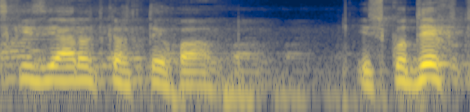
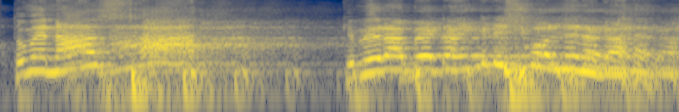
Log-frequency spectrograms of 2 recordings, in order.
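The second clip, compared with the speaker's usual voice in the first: fiery sermon shout; 8 semitones higher than usual. Acted. Preacher rebuking proud parents, full-force shout. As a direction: build to a ringing shout at the congregation.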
